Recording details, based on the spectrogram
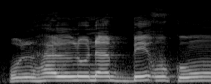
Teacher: Dengung dengan kadar 2 harakat. Dan bibir atas, bibir bawah agak-agak bersentuh je. Bibir atas dengan bibir bawah. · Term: ikhfa syafawi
